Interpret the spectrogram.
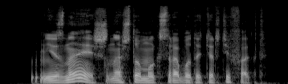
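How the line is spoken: Quiet question. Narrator (Russian): тихо спросил Постников

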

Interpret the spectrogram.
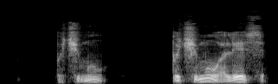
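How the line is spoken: Repeated in a whisper. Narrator (Russian): твердил я шепотом

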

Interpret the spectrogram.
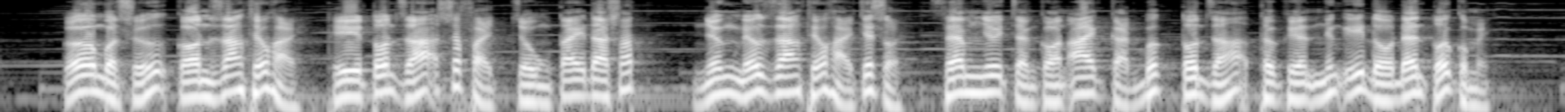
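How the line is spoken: Stern. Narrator (Vietnamese): Giang Thiếu Hải nghiêm giọng nói

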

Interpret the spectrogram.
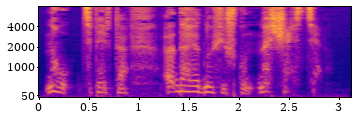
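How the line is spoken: Pitiful mutter. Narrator (Russian): жалостно бормотал

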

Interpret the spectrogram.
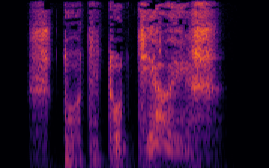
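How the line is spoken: Barely audible whisper. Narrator (Russian): едва слышно прошептала мне в ухо

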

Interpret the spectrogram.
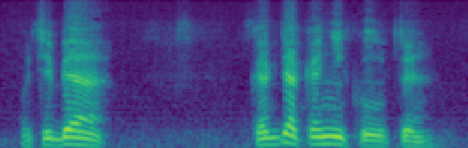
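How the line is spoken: Stern old woman asking. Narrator (Russian): спросила бабка строго

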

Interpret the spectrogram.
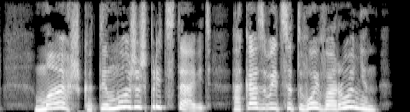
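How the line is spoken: Excited yelling. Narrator (Russian): Надежда заорала

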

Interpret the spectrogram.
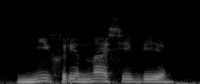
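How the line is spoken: Breathed out. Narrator (Russian): выдохнул Асхар

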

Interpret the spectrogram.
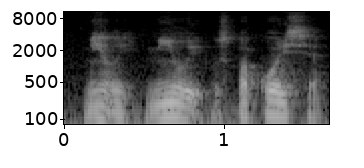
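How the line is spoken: Soft, restraining. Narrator (Russian): Райли мягко осадила меня

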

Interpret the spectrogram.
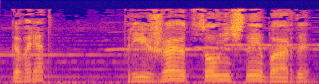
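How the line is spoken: Quiet, soft. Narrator (Russian): тихо сказала княжна

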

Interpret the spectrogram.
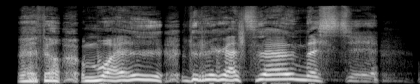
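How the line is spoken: Sudden growl, heavy man. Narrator (Russian): Вдруг зарычал толстый пират

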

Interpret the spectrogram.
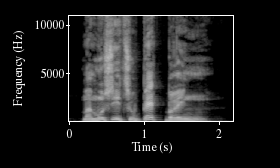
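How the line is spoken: Call. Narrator (German): rief eine Stimme

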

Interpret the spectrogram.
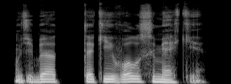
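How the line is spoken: Quiet. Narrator (Russian): негромко сказал

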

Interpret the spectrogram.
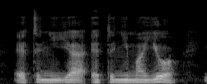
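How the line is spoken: Whisper. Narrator (Russian): шептал

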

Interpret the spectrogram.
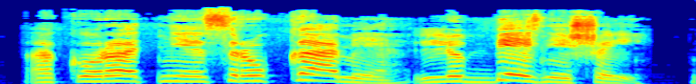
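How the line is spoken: Emperor's muffled voice. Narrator (Russian): глухо сказал император

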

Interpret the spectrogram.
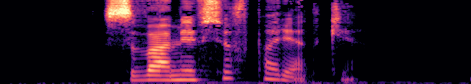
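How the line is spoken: Very soft question. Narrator (Russian): удивительно мягко спросил меня Макс

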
